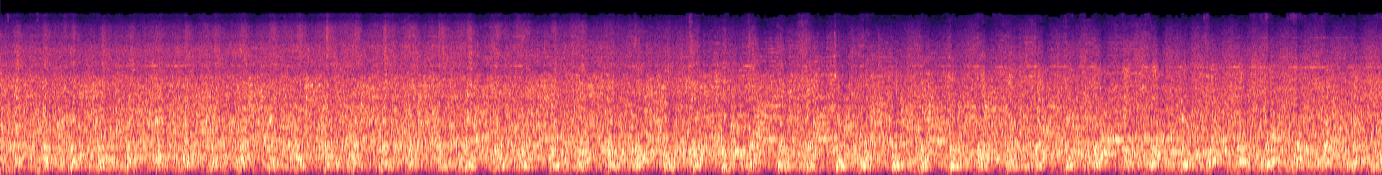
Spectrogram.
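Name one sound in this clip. Steel wheels rumble and clack over rail joints as train cars roll past.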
